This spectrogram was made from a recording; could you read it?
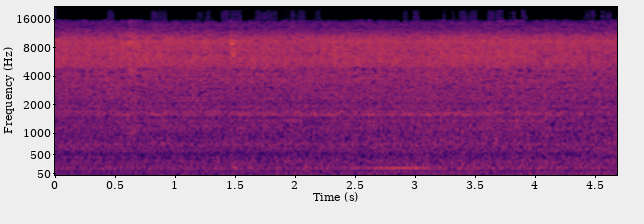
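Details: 2005 first-generation Toyota Avanza at idle after repair, scanner showing no trouble codes before live data reading: quiet, even idle under background hiss, no misses, knocks or hunting; engine healthy.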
